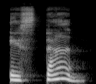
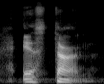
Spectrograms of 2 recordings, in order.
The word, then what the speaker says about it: están: Están. Your turn. Repeat after Lucia and punch that last syllable, están.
